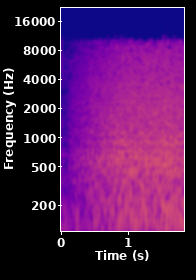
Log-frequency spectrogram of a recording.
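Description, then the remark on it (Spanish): Broad, steady rush of sea waves breaking on a shore, swelling in over the first moments and then holding as a loud, continuous wash with no voices. “Salimos del baño y nos vamos a darnos un chapuzón.”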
